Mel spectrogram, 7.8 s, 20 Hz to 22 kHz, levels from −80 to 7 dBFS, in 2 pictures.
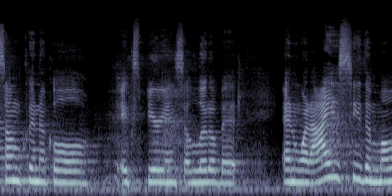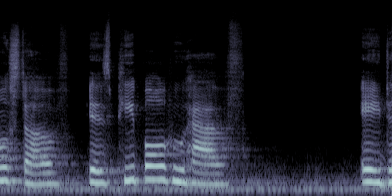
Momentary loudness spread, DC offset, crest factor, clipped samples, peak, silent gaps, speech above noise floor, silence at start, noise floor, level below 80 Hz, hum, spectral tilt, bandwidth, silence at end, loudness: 12 LU; under 0.1%; 18 dB; under 0.1%; -4 dBFS; none; 21 dB; 0 s; -41 dBFS; -56 dBFS; none; -5.5 dB/octave; 14 kHz; 0 s; -20 LUFS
